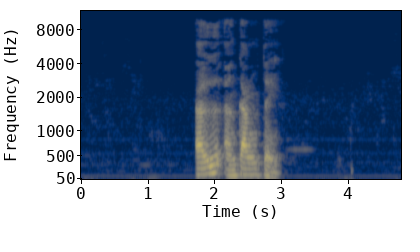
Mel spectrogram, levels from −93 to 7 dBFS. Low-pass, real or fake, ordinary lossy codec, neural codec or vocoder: 9.9 kHz; real; AAC, 48 kbps; none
